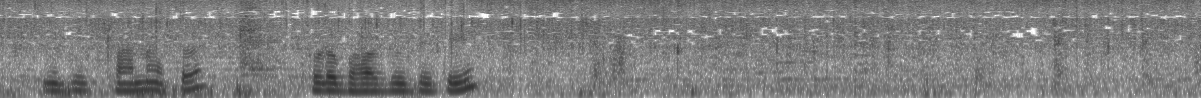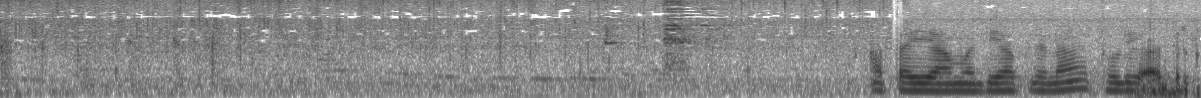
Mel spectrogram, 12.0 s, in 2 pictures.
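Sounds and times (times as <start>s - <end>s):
onions sizzling in oil: 0.0s - 11.8s.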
